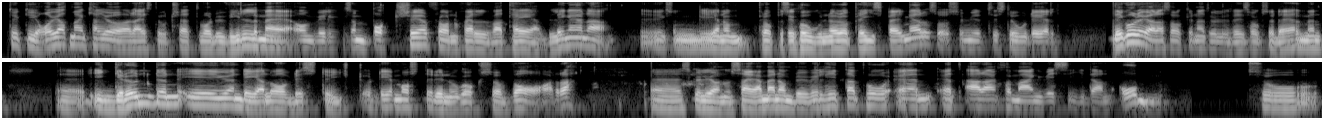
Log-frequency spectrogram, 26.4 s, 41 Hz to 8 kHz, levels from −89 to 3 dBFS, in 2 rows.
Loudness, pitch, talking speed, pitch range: -23 LUFS, 110 Hz, 175 wpm, 105-125 Hz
